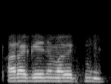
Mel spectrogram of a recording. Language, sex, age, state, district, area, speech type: Kashmiri, male, 30-45, Jammu and Kashmir, Budgam, rural, conversation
